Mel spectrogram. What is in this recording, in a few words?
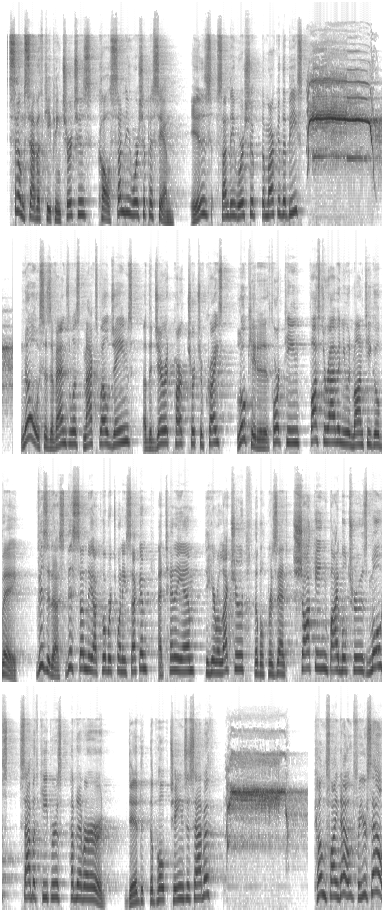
radio advertizing; Jamaica; Mello FM88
